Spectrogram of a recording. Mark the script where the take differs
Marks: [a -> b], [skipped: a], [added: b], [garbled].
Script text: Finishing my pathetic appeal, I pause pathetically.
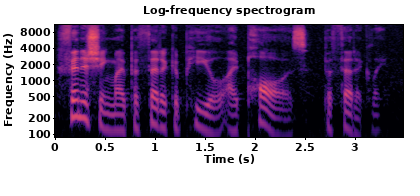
Finishing my pathetic appeal, I pause pathetically.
